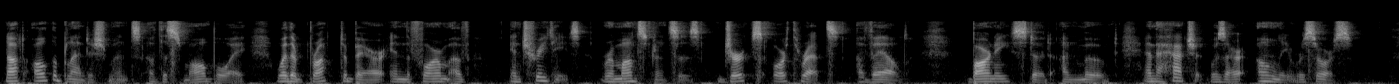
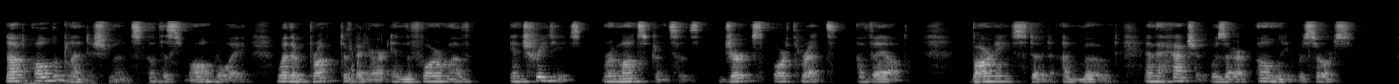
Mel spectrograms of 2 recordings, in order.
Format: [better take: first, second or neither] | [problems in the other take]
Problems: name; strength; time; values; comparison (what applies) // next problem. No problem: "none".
first | noise reduction (neural mask model DeepFilterNet 3)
